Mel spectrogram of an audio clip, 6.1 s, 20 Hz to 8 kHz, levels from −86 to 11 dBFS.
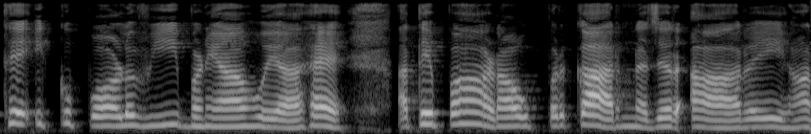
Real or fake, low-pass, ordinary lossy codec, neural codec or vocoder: real; 7.2 kHz; none; none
